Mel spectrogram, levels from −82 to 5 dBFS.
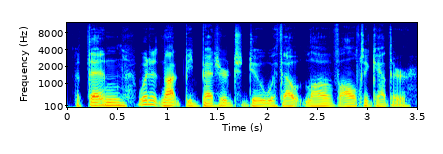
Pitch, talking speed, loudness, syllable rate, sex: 110 Hz, 205 wpm, -20 LUFS, 5.3 syllables/s, male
